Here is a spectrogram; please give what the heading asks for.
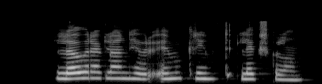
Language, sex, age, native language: Icelandic, female, 18-19, Icelandic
